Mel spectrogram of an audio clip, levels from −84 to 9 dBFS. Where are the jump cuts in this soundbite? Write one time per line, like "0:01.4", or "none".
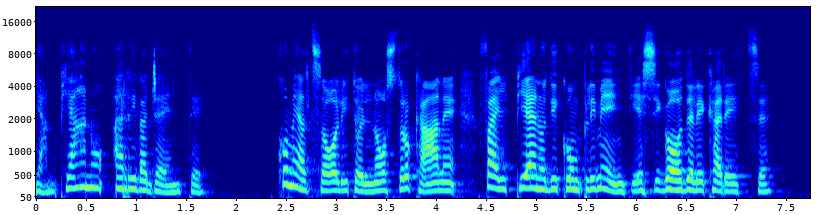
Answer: none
